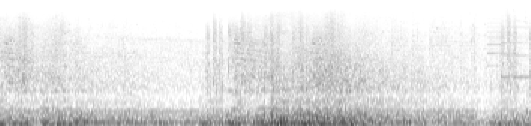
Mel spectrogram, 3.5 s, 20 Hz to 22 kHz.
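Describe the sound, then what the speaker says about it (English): Heavy ship bombardment in the space game Spacebourne 2, a dense rumbling barrage of booms and bursts that stays loud and sustained throughout, with a sharper blast hitting midway. "Oh shit, they're shooting the ship."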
